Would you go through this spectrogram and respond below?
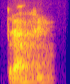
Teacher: El fonema que aparece en tra también es un vibrante simple.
